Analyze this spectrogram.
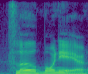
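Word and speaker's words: Mounier: I know I'm going to probably pronounce it wrong because it's French, so it's like Flo Mornier, I think that's how you pronounce his last name.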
